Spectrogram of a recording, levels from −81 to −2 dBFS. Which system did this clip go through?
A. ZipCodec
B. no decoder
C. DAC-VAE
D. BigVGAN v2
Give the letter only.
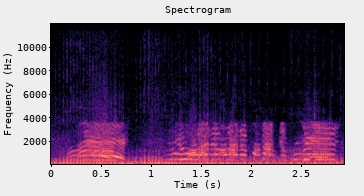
D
